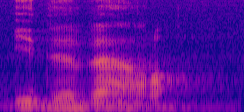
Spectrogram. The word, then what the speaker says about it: إدبار: كذلك في حرف الدال في كلمة إدبار، حرف الدال هنا جاء مقلقلا ولكنه مستفل، فينطق إدبار،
